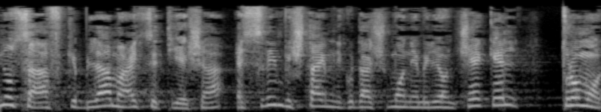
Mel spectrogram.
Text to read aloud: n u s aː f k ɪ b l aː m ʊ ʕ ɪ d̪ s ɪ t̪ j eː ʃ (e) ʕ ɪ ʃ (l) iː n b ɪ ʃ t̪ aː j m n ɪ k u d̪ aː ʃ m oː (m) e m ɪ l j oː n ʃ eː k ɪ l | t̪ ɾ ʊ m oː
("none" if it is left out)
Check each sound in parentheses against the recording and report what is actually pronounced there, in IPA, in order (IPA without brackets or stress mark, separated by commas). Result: a, ɾ, n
